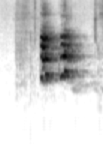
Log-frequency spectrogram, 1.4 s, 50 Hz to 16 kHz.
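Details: Twelve-day-old Blenheim Cavalier King Charles Spaniel puppy, one of a litter of five born over New Year's 2023, gives a brief high squealing whine in two quick pulses that fades and drops in pitch, with a quiet room behind.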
